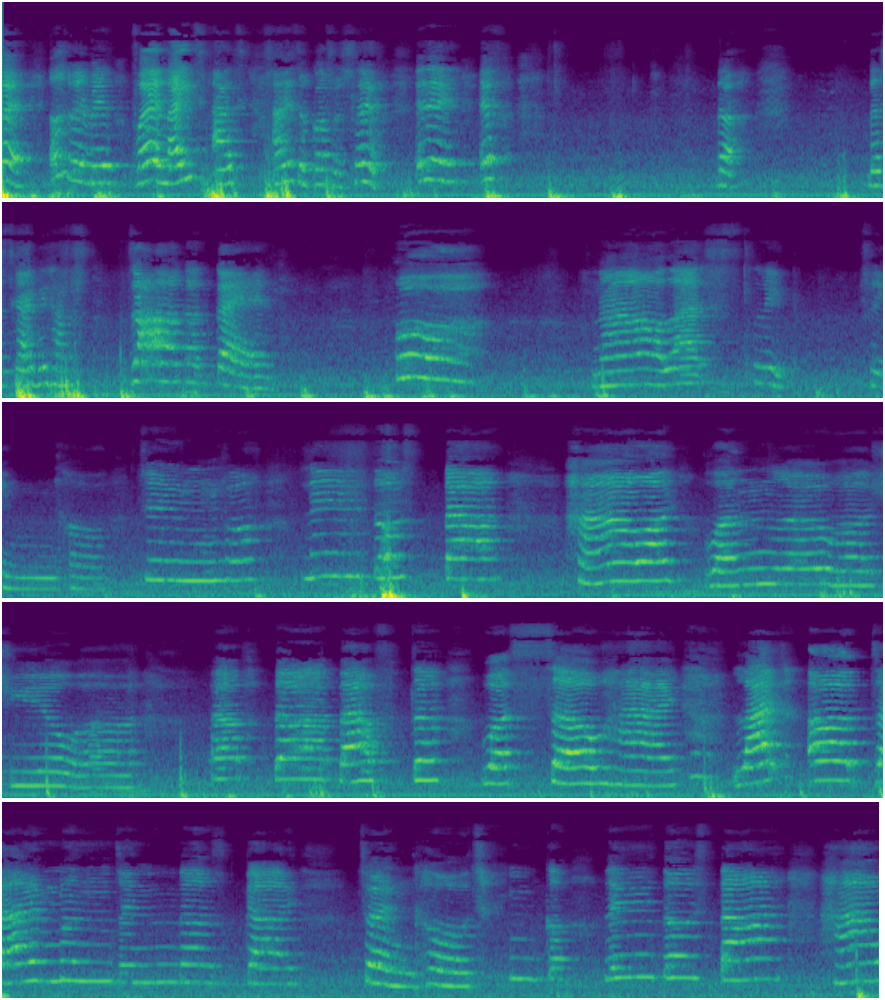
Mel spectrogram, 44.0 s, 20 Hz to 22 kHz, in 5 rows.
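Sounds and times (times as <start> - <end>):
child singing: 0.0 - 6.2, 8.4 - 11.9, 12.5 - 13.6, 14.7 - 16.8, 17.4 - 22.7, 23.3 - 27.9, 28.5 - 44.0.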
